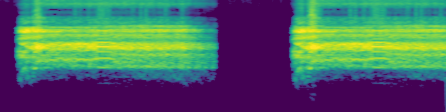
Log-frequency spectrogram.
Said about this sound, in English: And in May's Landing, the residents were reporting horrible, unearthly screams at night.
